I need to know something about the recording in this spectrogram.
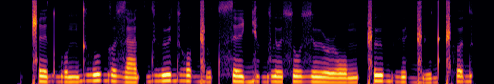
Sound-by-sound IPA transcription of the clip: ǁ e d ɡʷ e ŋ dʱ u ɡ ɵ z æ t dʱ ʉ d ɦ o ɡ͡ǁ u t s e ɟ ʉ ɡ l ʉ s u z ʉ ɹ o ŋ ǁ ʉ bʱ y ɡ͡ǁ y d ǁʰ ɵ d

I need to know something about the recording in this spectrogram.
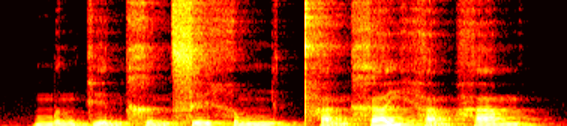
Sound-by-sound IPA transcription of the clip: m ə˨˦ n k e˧˩ n x ə˧˩ n s e˧ h ə˨˦ m ɲ ə˨˩ t̚ t̪ʰ a˧˩ ŋ x a˧ j h a˧˩ m h a˧ m

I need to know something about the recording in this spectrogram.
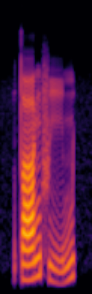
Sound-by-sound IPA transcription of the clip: t̪ aː˧˥ ŋ f i˨˩˦ m

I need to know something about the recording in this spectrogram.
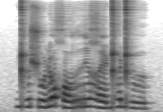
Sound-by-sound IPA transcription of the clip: ɖʱ ɯ ʃ u ɳ o χ o r i ʁ e ɖʱ ʌ ɖʱ ɯ

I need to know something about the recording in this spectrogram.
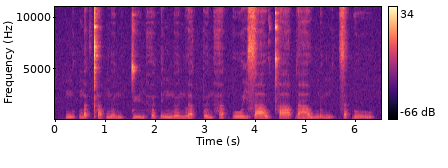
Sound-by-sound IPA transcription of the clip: ŋ ʊ˧ k̚ ŋ ɐ˥ k̚ t̪ʰ ɐ˨ p̚ ŋ ɵ˨˩ n | t̪ yː˨˥ n h ɵ˧ t̚ ɪ˨˧ ŋ n̪ ɵ˨˧ n l ɐ˨ k̚ p ɵ˨ n h ɐ˧ k̚ p uː˥ j s aː˧ w t̪ʰ aː˨ p̚ l aː˧ w ŋ ɵ˨˩ n ŋ ɪ˨ k̚ s ɐ˧ k̚ l uː˨˩

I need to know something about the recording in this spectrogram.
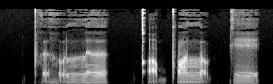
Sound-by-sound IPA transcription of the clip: pʰ ə̰ ɦ o̰ lː ə | qʼ ɔ̰ b pʼ ɔ lː ɔ̰ kː e

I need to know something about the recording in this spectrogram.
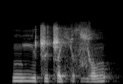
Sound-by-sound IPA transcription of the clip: ŋ iː ʈ͡ʂ i ʈ͡ʂ a ç ɔ s ʑ ɔ m

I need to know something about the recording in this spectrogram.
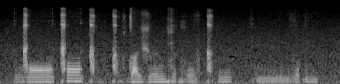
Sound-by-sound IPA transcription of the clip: ŋ͡ǁ ɔ̃ː ǁ ɔ̃ː ǁʰ ṳ ǁ ṳ d a ɪ̯ ʒ øː ŋ ɡ j ø ɡ w o v ǁʰ uː kː ḭ mː i m v o ɗ i

